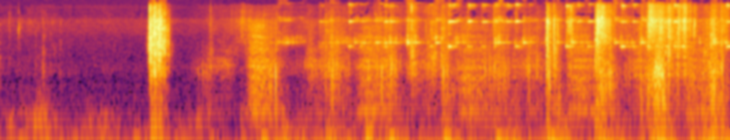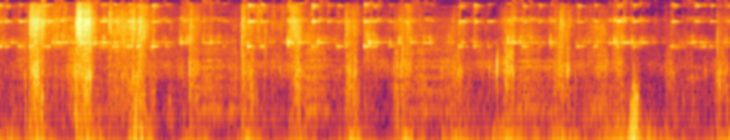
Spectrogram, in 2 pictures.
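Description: Walking footsteps on a gravel trail, about two steps a second, starting a couple of seconds in after a single sharp knock. A small bell carried by the hiker, a bear bell, jingles steadily along with the steps.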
